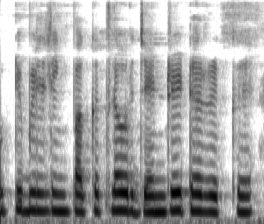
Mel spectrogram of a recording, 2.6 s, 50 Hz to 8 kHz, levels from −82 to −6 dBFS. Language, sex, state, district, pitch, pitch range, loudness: Tamil, female, Tamil Nadu, Nilgiris, 230 Hz, 220-235 Hz, -13 LUFS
